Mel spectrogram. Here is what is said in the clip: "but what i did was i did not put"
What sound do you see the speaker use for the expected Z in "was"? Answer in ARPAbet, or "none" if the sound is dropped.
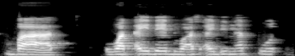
S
